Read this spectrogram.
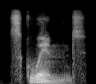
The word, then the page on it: squint: British English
